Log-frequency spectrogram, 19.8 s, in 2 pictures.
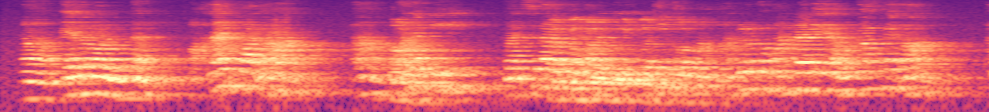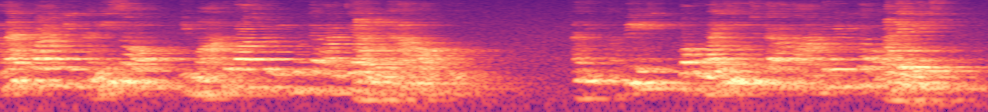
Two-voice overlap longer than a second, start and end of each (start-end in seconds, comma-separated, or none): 5.5-7.1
